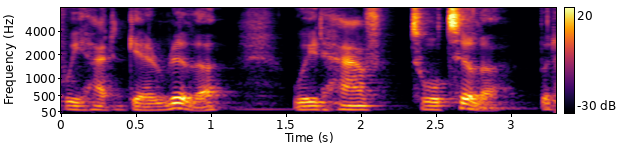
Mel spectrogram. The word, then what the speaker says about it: tortilla: talk about is tortilla where we have adopted the spanish pronunciation tortilla you'd have thought if we had guerrilla we'd have tortilla but it's not the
